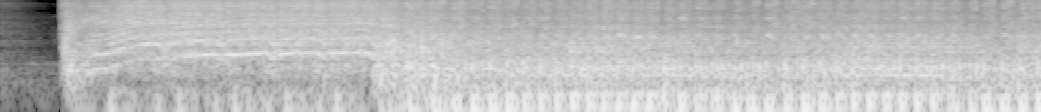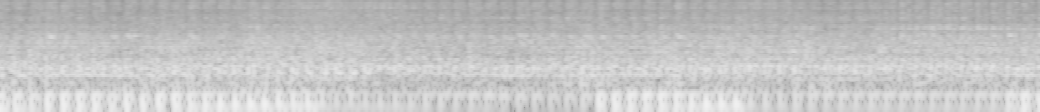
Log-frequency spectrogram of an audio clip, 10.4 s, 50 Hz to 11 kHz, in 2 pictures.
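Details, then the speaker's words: Ford LGT145 garden tractor, parts-yard rescue, on fresh gas before carb set to factory specs: starts after a short crank, then a lumpy, pulsing run that never smooths out; carburetor out of adjustment. "I know you're getting gas. You can't fool me. Oh no. Let's try adjusting the carb somewhere."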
